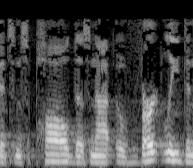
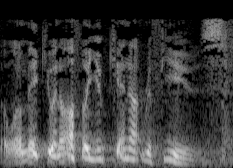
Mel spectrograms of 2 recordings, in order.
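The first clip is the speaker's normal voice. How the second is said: put-on higher-pitched Sicilian mob boss accent; 5 semitones higher than usual. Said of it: "saying in a Sicilian accent".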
